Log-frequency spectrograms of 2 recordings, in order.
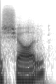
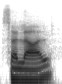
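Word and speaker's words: Salal: इसी में जो कुछ लोग हैं वो शॉल को सलाल या फिर शाल इस तरीके से भी प्रोनाउंसिएट करते हैं। तो आपको याद रखना है इसी तरीके से कि जो सलाल, जिसको कुछ लोग शाल करके बोलते हैं, ये जम्मू कश्मीर के अंदर लोकेटेड है।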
